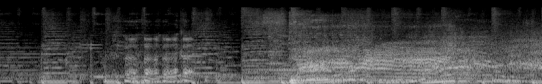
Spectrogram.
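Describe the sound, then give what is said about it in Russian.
A car pulls up sharply outside a dental clinic. Its engine roars throughout, and a tire skid swells in around the midpoint and stays loud to the end. “резко подъезжает на своей машине к центру стоматологии”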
